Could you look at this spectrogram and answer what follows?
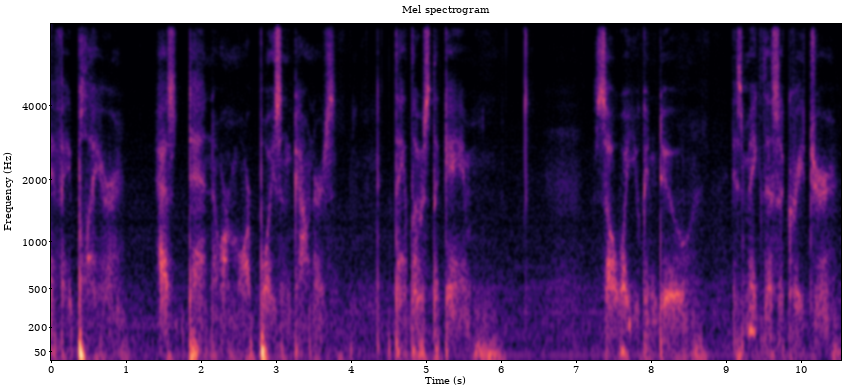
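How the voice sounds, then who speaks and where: Someone whispers at a very slow pace, with long, frequent pauses. Noticeable background noise sits behind the voice. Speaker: ASMR creator. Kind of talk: ASMR card game tutorial. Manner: whispered.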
